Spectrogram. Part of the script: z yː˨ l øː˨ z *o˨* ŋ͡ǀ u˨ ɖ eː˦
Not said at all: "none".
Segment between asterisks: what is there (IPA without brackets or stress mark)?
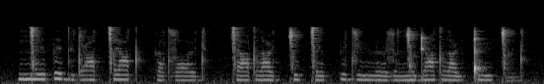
o˨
